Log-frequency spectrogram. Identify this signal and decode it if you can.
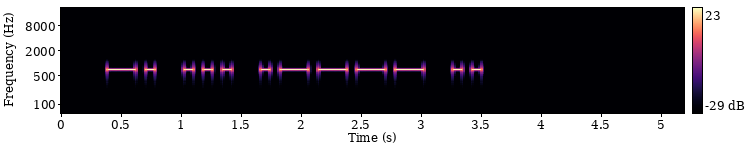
Morse code, heard as a keyed tone, about 15 wpm, 700 Hz. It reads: NS1I
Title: USA Call Signs - 4 Characters - Repeated 3x - 15wpm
